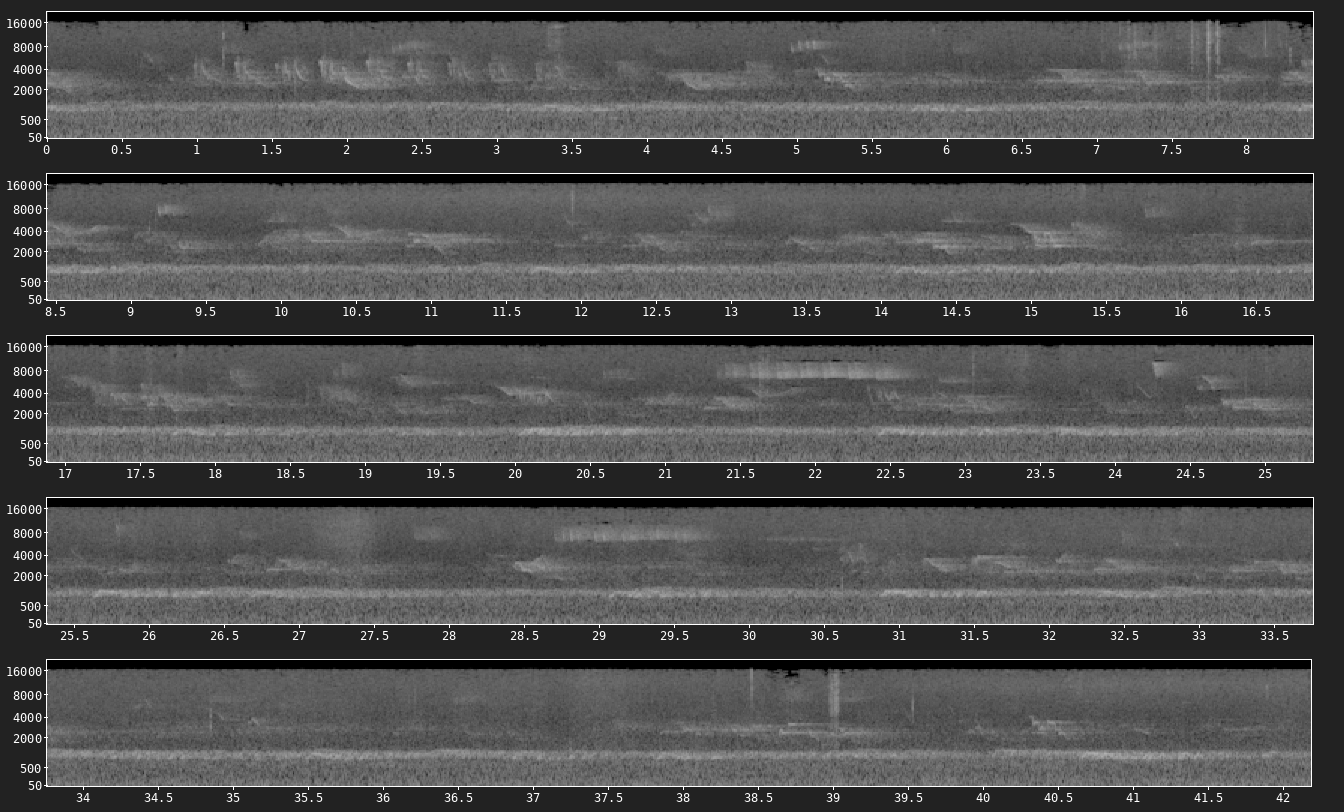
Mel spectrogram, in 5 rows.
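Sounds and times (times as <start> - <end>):
outdoor ambience at Bras d'eau in Mauritius: 0.0 - 42.1.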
